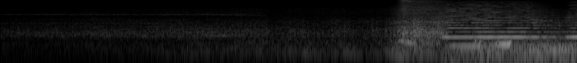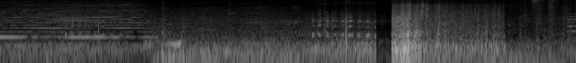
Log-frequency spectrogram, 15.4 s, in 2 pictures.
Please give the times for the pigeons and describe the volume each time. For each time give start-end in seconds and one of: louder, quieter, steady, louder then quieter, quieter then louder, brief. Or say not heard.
6.3-14.4 louder.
